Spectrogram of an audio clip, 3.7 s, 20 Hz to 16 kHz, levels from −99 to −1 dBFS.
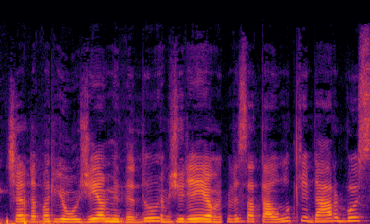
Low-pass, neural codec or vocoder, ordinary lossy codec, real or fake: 14.4 kHz; codec, 44.1 kHz, 3.4 kbps, Pupu-Codec; MP3, 96 kbps; fake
